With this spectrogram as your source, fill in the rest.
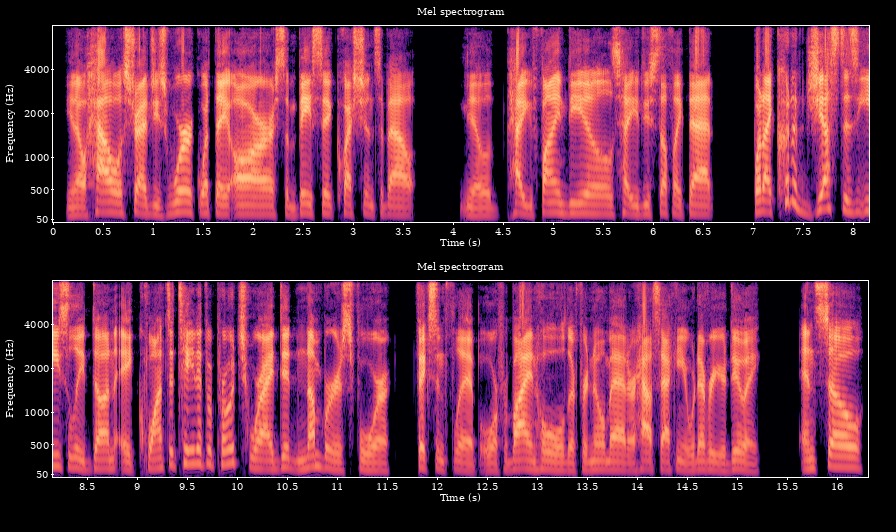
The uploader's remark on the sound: This was a live class recorded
